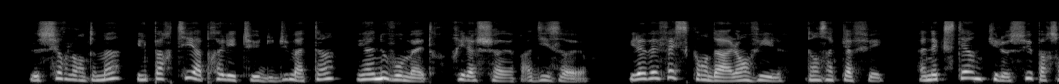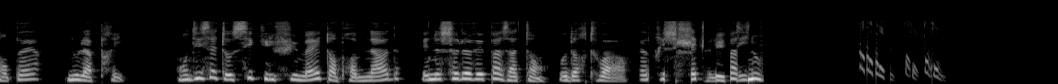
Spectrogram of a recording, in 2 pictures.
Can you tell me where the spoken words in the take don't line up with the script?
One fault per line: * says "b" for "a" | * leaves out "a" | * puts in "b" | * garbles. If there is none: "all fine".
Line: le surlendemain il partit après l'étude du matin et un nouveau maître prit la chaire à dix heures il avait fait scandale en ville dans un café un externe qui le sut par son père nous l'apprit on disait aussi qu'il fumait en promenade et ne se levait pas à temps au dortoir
* garbles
